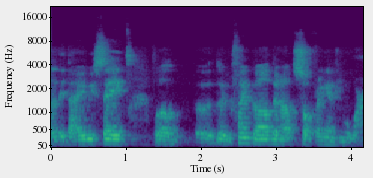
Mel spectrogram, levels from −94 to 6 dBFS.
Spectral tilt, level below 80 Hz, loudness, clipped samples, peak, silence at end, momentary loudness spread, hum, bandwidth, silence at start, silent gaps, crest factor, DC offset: -4 dB/octave; -82 dBFS; -34 LUFS; under 0.1%; -18 dBFS; 0 s; 12 LU; none; 11 kHz; 0 s; none; 16 dB; under 0.1%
